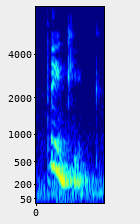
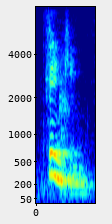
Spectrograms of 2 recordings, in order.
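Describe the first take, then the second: First: It is said in a short, pleasant, gentle way. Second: It is said in a harsh, tense way.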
